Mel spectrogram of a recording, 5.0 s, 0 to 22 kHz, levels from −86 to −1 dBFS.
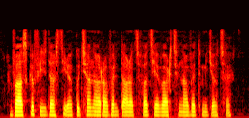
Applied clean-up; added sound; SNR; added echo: none; none; none; none.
